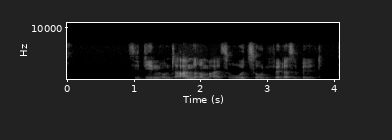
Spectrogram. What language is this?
German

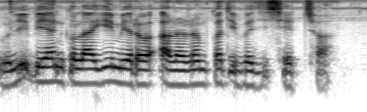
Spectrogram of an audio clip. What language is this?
Nepali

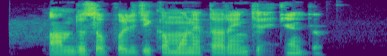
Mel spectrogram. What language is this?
Romanian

